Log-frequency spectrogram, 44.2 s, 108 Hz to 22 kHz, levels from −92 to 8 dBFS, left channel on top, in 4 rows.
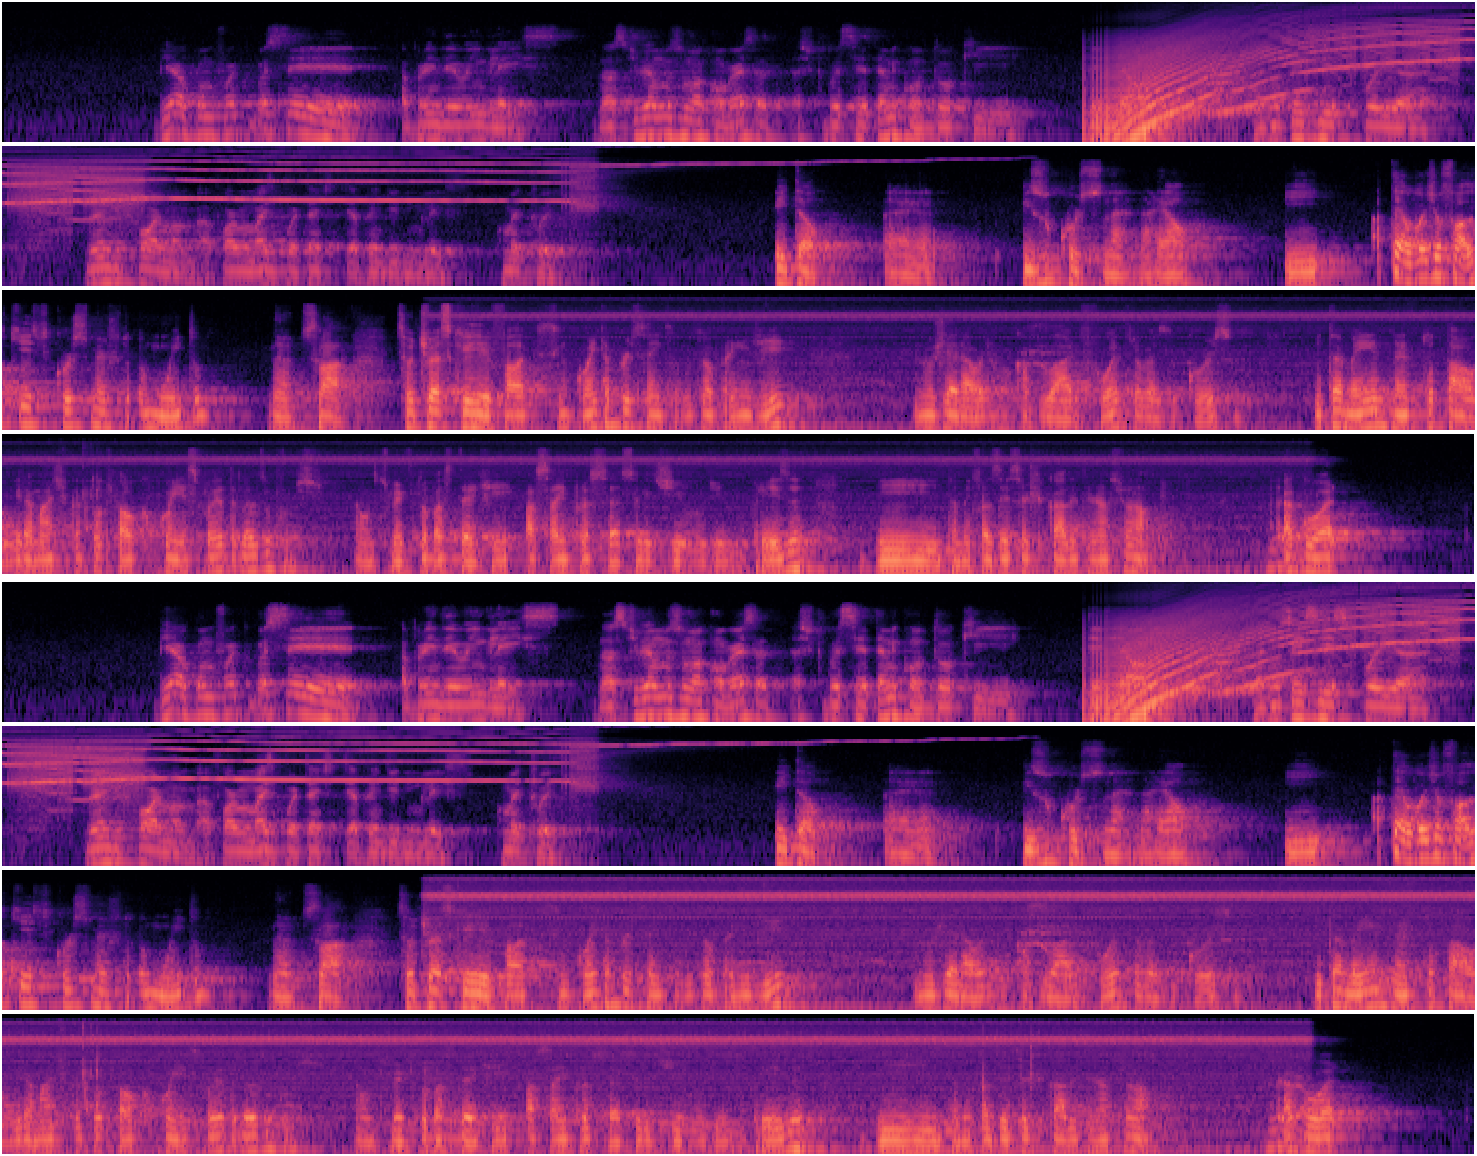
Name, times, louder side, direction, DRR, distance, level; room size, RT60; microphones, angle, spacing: voice 1, 1.1-2.7 3.0-4.2 4.5-7.6 8.1-8.8 9.4-10.7 11.7-15.3 36.3-36.7 42.6-43.1, right 3 dB, 50° right, 0.7 m, -32 dB
Screech, 8.1-18.5, right 2 dB, 5° right, 0.9 m, -30 dB
voice 2, 16.8-17.2 17.6-18.1 18.7-20.0 20.7-21.0 21.5-23.6 24.1-28.0 28.9-31.3 31.9-35.5 35.8-39.4 39.7-41.8 42.7-43.1, left 1 dB, 65° left, 1.5 m, -26 dB
sound 1, 25.2-43.0, right 12 dB, 80° right, 1.1 m, -33 dB
25.0 x 20.0 x 5.7 m
head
